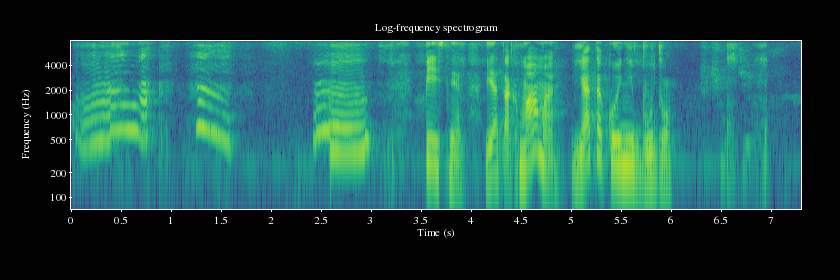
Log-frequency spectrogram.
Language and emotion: Russian, positive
